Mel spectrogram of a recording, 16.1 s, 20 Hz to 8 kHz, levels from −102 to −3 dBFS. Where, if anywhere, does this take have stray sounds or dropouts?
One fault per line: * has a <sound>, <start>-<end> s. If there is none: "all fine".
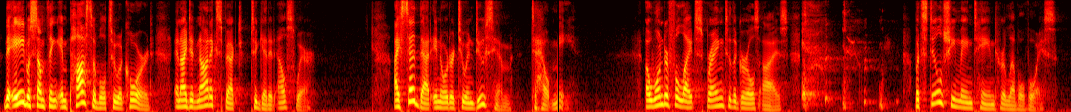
* has a dropout, 8.4-8.4 s
* has a cough, 12.0-13.5 s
